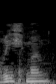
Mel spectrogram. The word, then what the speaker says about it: Riechmann: Si lo quisiéramos decir en alemán, sería algo así como Riechmann, que quiere decir aproximadamente olfateador o hombre que husmea. Pero, bueno, mucha gente lo pronuncia en español de esa manera.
